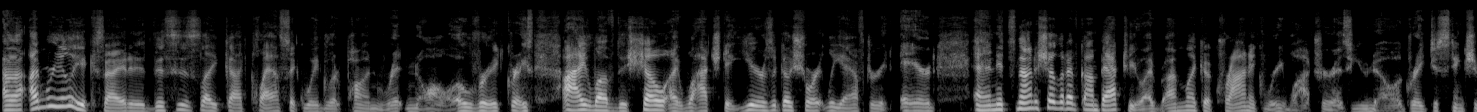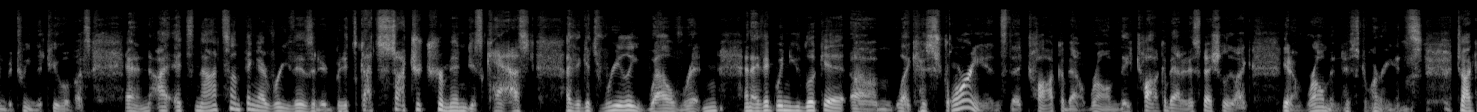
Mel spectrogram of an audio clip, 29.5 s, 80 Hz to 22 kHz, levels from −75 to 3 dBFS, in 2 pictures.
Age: 30-49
